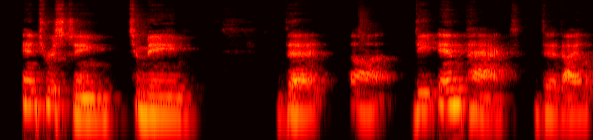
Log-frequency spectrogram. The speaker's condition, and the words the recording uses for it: Stuttering. Yeah, so you wouldn't have recognized me because if you were with me more, because it's stutter, it's paranoia, it's I can do this, but I can't do this.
